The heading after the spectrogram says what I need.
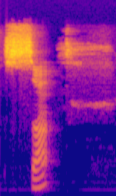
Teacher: So Sod, modern standard Arabic, no problem, just a pharyngealized S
